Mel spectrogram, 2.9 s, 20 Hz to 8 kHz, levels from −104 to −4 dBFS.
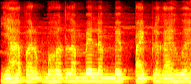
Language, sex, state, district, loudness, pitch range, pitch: Hindi, male, Jharkhand, Palamu, -14 LUFS, 125-130 Hz, 125 Hz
